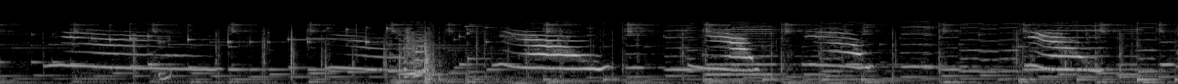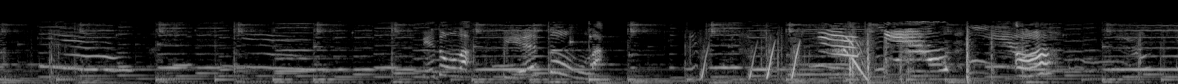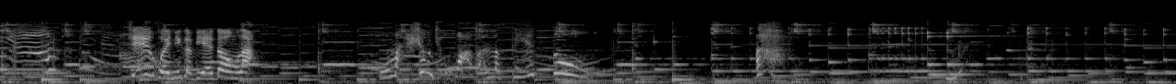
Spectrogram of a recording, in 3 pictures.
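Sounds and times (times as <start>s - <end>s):
soft sustained musical background: 0.0s - 35.3s
cat meowing: 0.4s - 2.2s, 3.2s - 4.3s, 5.0s - 6.1s, 6.8s - 8.8s, 10.2s - 11.2s, 12.2s - 15.0s, 19.8s - 22.4s, 23.1s - 24.8s
speech: 25.7s - 26.2s.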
